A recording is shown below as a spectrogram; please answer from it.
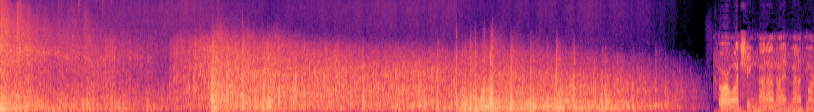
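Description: A sudden thunderclap followed by long rolling thunder that swells again about four and ten seconds in, then fades away. Near the end a processed, synthetic-sounding voice begins.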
